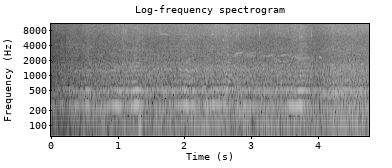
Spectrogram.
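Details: A swarm of Western honey bees gathered in a tree on 9 May 2023, being moved into a skep; bees fan with raised abdomens to signal the colony. A dense, steady humming drone with brief higher whines of passing bees.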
